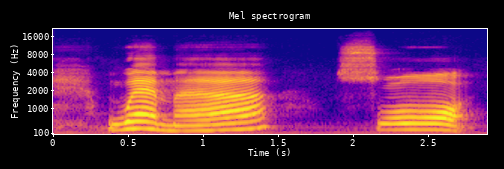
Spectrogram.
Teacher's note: سیٹی کے ساتھ صاد کو پر کرتے ہوئے ادا کرنا ہے ، الف حرف مدہ ہے، ایک الف کے برابر کھینچیں گے،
